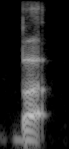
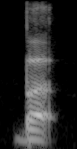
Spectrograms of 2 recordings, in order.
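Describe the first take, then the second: First: The repeated syllable is reduced to a tense schwa. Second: The repeated syllable is reduced to a tense schwa.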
